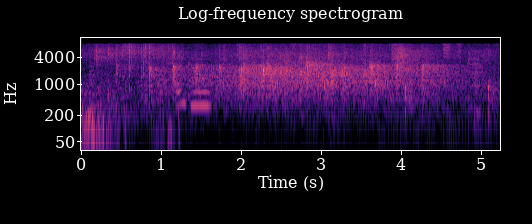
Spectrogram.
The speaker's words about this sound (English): and tonight we have the New 11 curator Hannah Mathews speaking in conversation with Dan Moynihan, Mark Hilton, yes, a big cheer for Mark, and also Fiona Abicare. Will you please make them very welcome?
